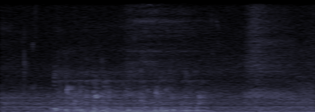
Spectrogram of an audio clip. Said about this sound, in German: Ähm, ja, wir haben hier eine äh, Shisha auch im Hintergrund laufen, weshalb es auch dann ab und zu mal schön blubbert.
